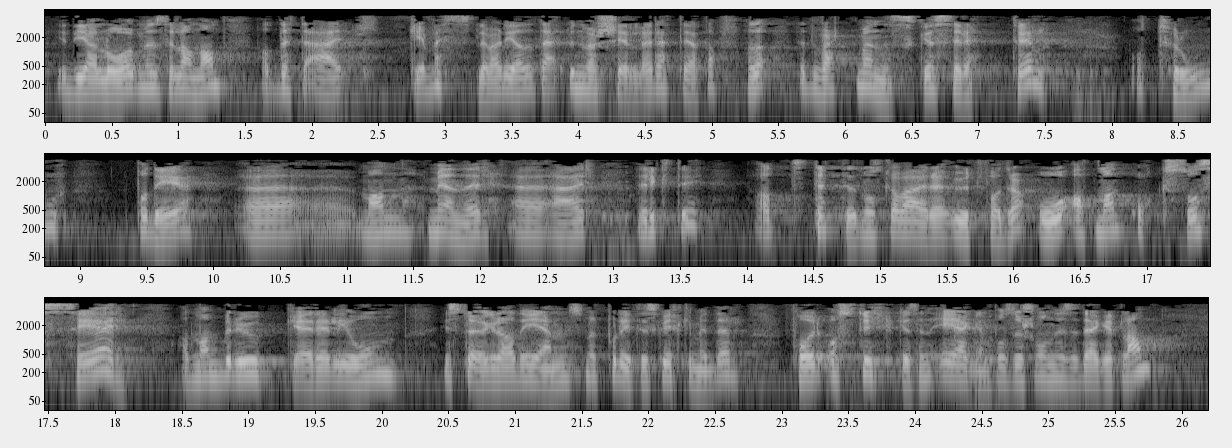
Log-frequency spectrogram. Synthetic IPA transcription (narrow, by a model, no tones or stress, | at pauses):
ɪd̪ɪɑloːɡmɛd̪ɪsːəlɑnːəɑnɑ̰t̪̚d̪ɛt̪ːə̰æɾɪkːəʋɛst̪lɪəʋæɖiːɑd̪ɛt̪ːəæ̰ɾʔʉnɪʋæʂɛlːəɾɛt̪ːɪheːt̪əɾɑlsɔɛt̪ʋæʈːmɛnːəskəsɾɛ̰t̪ʰːɪlʔɔt̪ʰɾuː | pʰɔd̪ɛ | mɑnmeːnəɾæɾɾɪkt̪ɪ | ɑ̰t̪d̪̥ɛt̪ʰːənoːskɑlʋæːɾəʉːt̪fɔɾd̪ɾɑʔɔʔɑt̪mɑnɔksɔseːɾ | ɑt̪mɑnbɾʉːkəɾɛlɪuːnn̩ | ɪst̪œɾːəɡɾɑːd̪ɪjɛmːsɔmɛt̪̚pʰʊliːt̪ɪskʋɪɾkəmɪd̪əl | fɔɾɔst̪ʏɾkəsɪneːɡənpʊsɪʂuːnɪs̬ɪt̪eːɡət̪lɑnː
